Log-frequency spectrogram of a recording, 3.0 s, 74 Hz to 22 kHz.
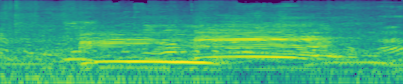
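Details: Sahiwal bull calf offered at a Madaripur cattle market on 3 April: one long, clear moo that holds level and then steps up in pitch before fading, with market chatter behind.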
